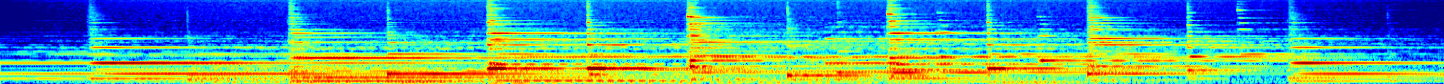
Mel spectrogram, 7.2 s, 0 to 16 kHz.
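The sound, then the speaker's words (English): Melodic music translated note by note from the coronavirus spike protein, a steady flow of distinct pitched notes at an even pace, moderately loud and sustained, with no voices. “That's the sound of COVID-19, the work of scientists from the Massachusetts Institute of Technology, who've translated the spike-like protein on the surface of the virus into musical notes.”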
